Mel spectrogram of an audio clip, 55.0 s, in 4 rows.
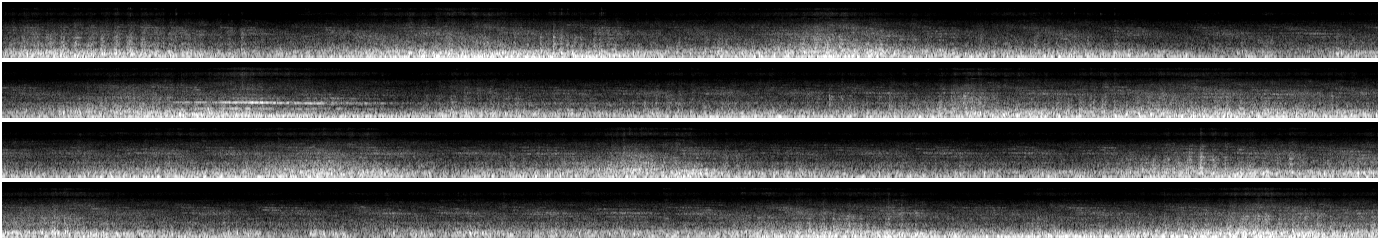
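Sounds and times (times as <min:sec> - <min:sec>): clickety-clack over rail joints: 0:00.0 - 0:55.0
freight train wheels rumbling: 0:00.0 - 0:55.0
wheel squeal: 0:15.0 - 0:18.0.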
